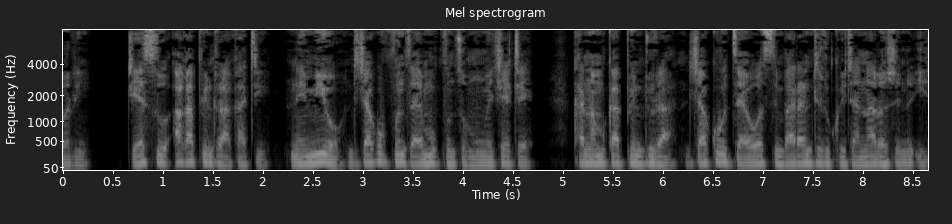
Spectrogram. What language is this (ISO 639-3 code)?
sna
